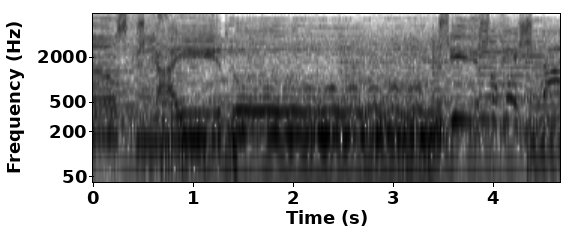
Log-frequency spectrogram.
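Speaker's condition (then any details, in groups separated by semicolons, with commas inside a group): No condition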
